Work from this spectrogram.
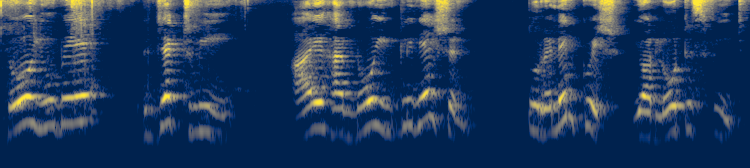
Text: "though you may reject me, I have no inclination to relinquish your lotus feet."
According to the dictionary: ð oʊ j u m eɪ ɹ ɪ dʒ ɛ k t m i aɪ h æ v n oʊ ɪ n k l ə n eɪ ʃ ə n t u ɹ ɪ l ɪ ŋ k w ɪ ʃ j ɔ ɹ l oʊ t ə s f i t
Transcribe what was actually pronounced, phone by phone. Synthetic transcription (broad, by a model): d oʊ j u m eɪ ɹ ɪ dʒ ɛ k t m i aɪ h æ v n oʊ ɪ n k l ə n eɪ ʃ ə n t u ɹ ɪ l ɪ ŋ k w ɪ ʃ j ɔ ɹ l oʊ t ə s f i t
